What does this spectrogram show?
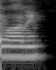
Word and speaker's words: Lanny: to the dentist so her name is spelled Lanny but it's pronounced Lonnie I'm sorry why do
